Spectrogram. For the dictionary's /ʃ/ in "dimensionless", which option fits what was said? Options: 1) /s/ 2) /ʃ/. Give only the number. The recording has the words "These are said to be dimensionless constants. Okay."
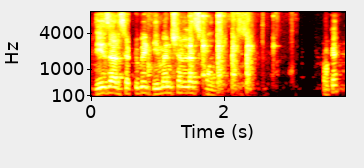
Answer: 2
